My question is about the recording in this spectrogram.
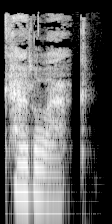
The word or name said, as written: cadillac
